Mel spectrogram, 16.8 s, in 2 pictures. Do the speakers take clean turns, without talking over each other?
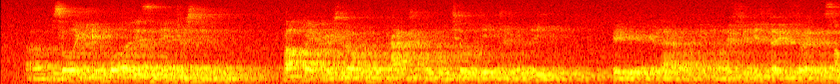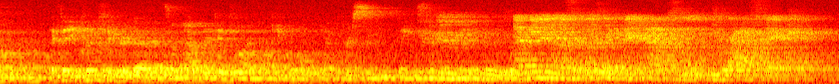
No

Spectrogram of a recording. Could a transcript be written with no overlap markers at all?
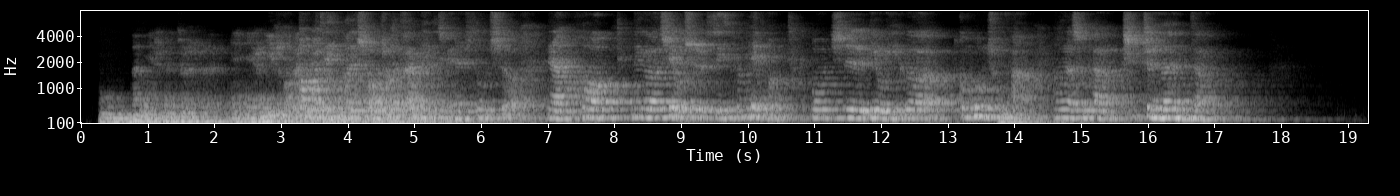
No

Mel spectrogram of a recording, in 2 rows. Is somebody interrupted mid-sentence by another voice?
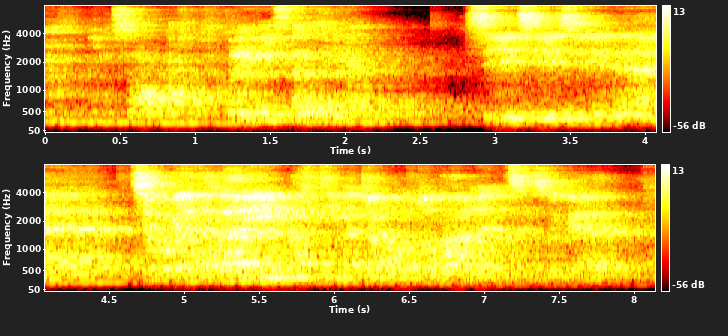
No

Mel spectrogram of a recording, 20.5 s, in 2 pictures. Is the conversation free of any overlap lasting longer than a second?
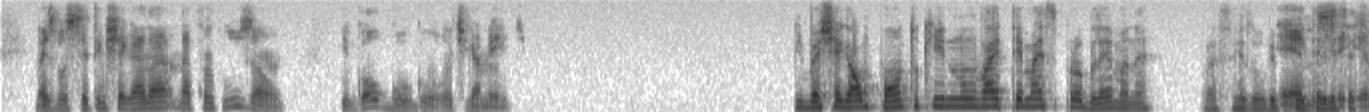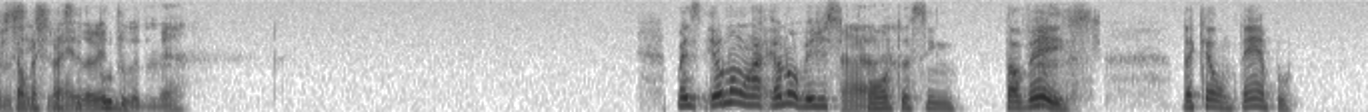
No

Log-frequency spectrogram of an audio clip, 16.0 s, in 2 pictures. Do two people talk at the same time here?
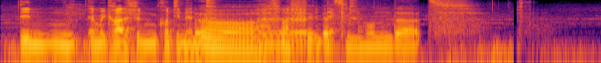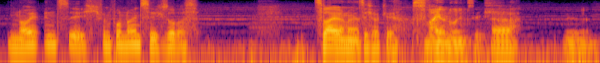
Yes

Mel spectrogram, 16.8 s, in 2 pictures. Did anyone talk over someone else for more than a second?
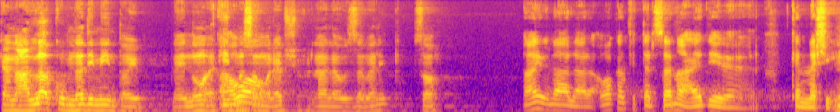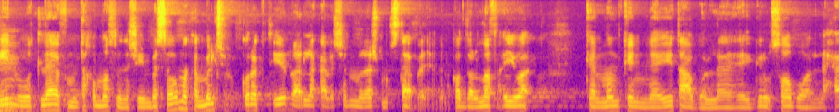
No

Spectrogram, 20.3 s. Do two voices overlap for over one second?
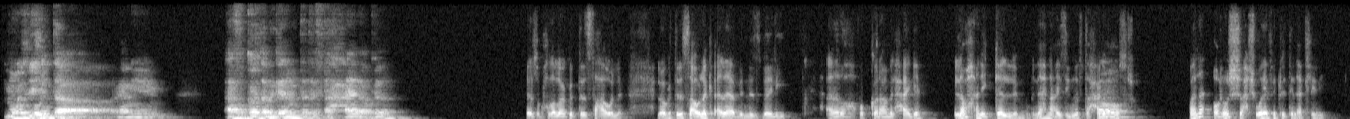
No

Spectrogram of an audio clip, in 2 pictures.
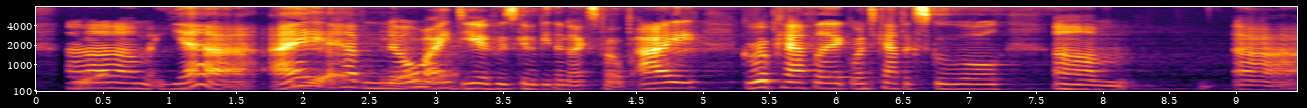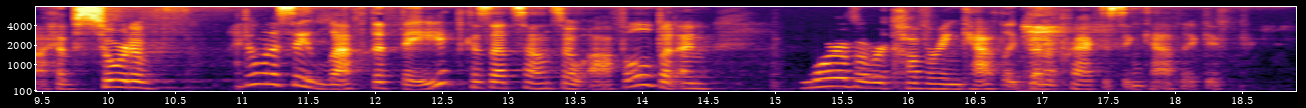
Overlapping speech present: Yes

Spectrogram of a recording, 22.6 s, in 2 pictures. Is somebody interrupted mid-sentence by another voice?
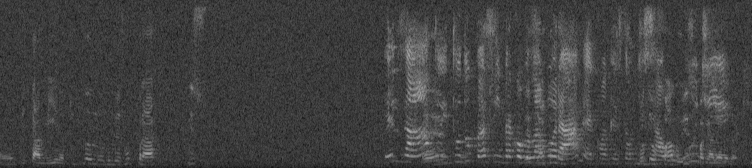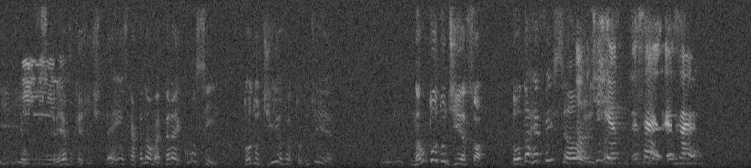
Yes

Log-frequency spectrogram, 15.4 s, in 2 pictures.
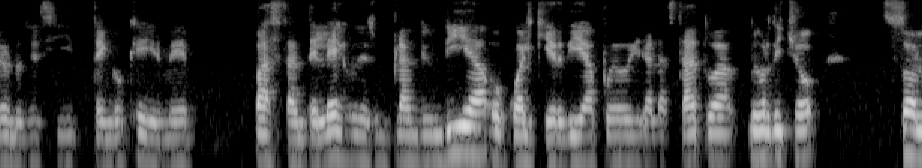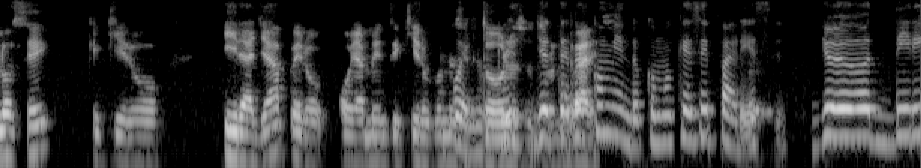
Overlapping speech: Yes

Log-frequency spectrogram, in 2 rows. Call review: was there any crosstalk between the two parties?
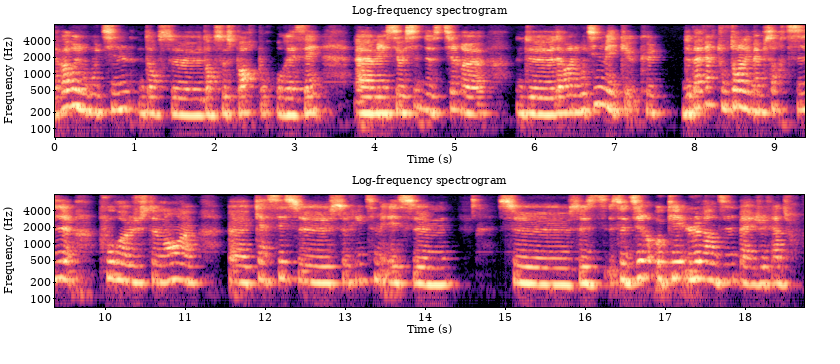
No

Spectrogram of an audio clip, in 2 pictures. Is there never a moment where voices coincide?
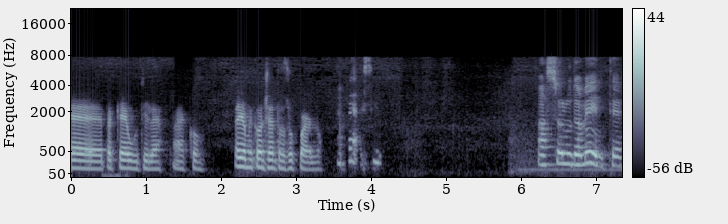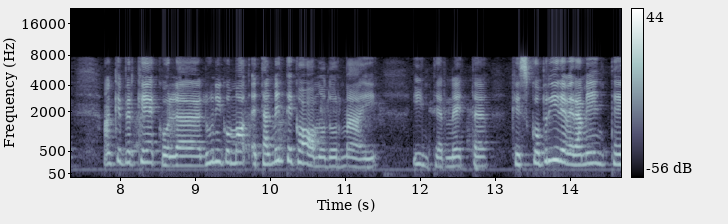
Yes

